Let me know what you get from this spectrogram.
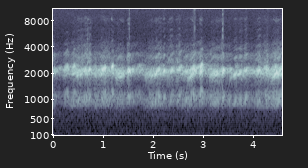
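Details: Spring wetland frogs croaking en masse, live recording: an unbroken wall of trilling calls swelling and easing slightly, a few sharp clicks punctuating the steady chorus.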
